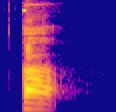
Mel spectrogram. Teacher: kalau hamzah atau A, dia tidak ada hambatan lubang hidung mau ditutup ataupun dibuka.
